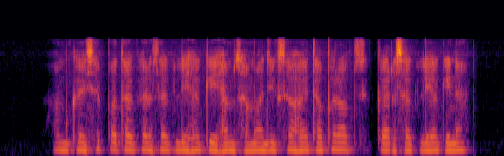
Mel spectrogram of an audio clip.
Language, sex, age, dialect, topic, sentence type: Magahi, male, 41-45, Western, banking, question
